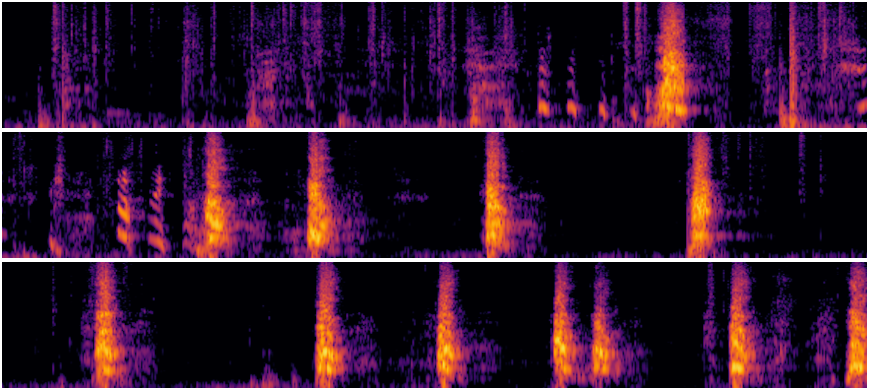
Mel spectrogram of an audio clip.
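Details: Pixie, a Boxer dog scared of a balloon, gives a series of sharp, loud barks, about a dozen spaced one to two seconds apart, after earlier softer whines and yips; a person speaks briefly near the start.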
